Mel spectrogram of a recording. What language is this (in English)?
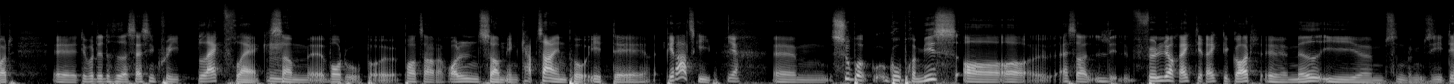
Danish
